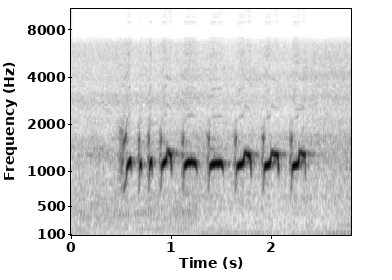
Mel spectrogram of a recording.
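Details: Local zebra dove cooing as a trapping lure: a quick run of about nine short, clear notes near one pitch, each slightly rising, delivered over two seconds against a quiet background.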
